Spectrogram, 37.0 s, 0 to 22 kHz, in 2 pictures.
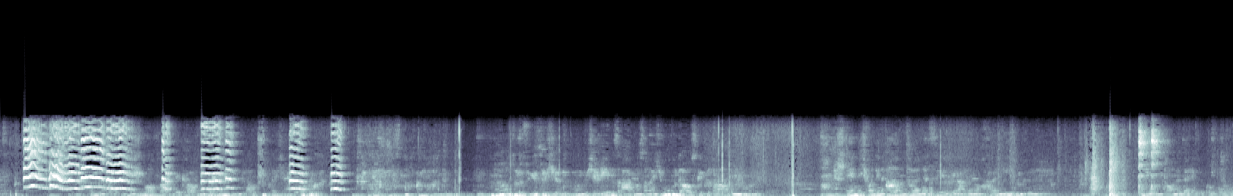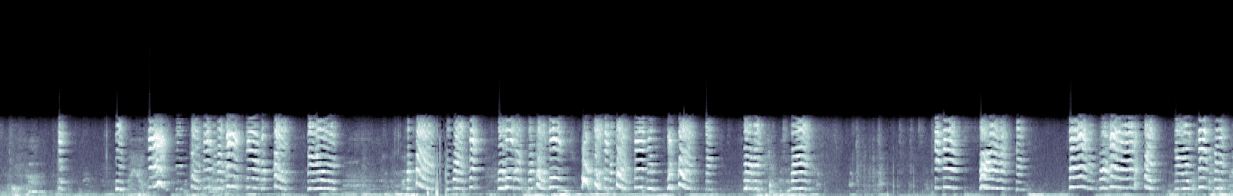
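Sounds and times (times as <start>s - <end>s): squeaky toy squeaking: 0.3s - 3.6s, 4.3s - 5.3s, 17.1s - 17.5s, 20.2s - 23.6s, 24.7s - 30.7s, 32.5s - 37.0s.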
